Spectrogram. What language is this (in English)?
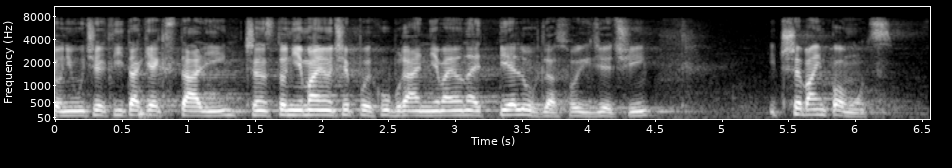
Polish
